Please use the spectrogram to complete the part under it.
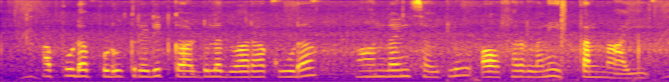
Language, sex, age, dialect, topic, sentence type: Telugu, female, 25-30, Central/Coastal, banking, statement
